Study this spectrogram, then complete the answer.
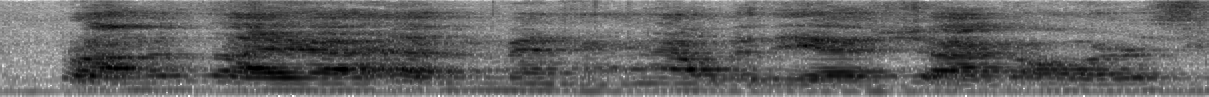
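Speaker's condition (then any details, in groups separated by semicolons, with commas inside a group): ALS; voice sounds impaired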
